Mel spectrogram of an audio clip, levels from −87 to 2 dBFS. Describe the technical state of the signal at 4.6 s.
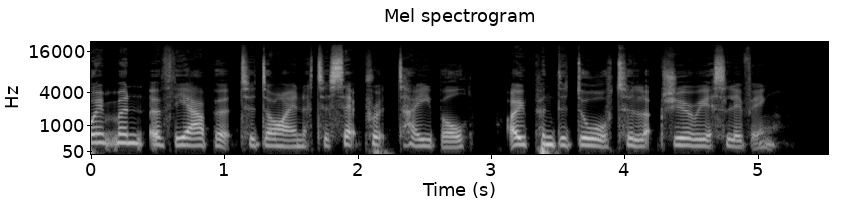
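At 4.6 s the speech signal is intact, with no fault present at that moment.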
